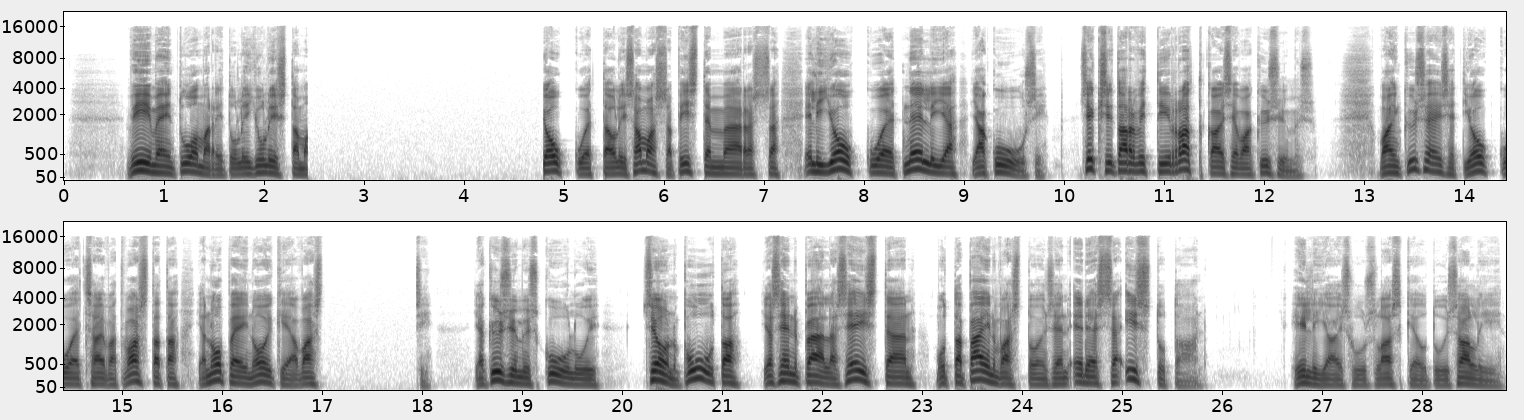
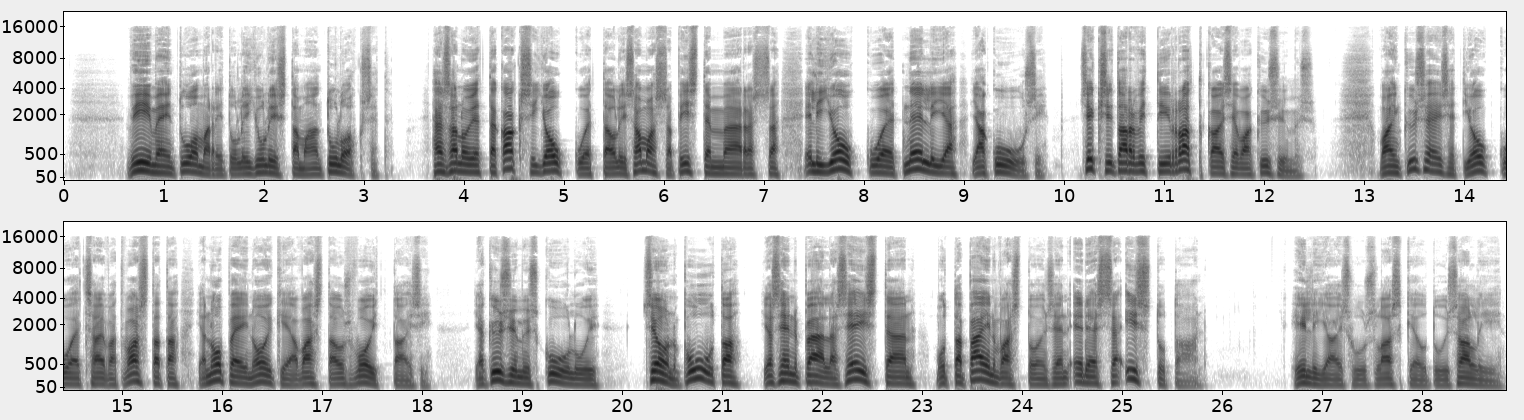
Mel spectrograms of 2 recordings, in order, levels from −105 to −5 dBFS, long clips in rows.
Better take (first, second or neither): second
